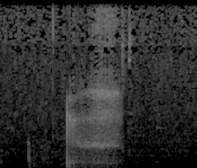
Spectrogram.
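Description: A man exhales sharply close to a microphone.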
